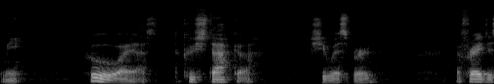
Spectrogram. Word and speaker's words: Kushtaka: long time she believed the kushtaka often pronounced kustika were frighteningly real mainly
